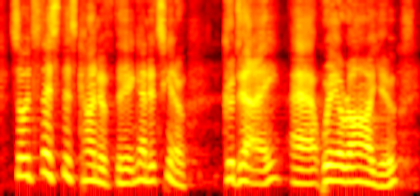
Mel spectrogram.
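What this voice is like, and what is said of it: Put-on Australian accent. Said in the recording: “Why is it you do Australian accents”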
